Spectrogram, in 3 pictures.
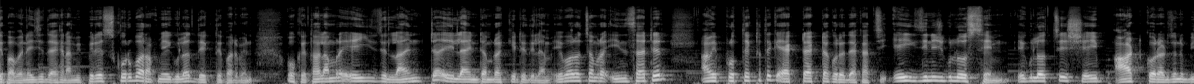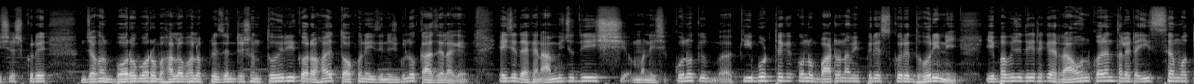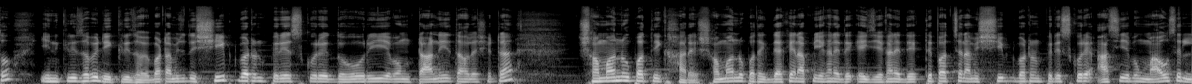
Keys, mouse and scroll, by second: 3.0 click, 3.5 click, 4.4 Delete, 4.4 click, 5.2 click, 6.2 click, 12.0 click, 12.8-35.8 drag.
